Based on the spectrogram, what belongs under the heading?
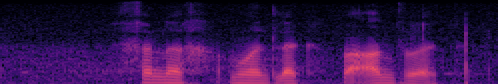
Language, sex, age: Afrikaans, male, 20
